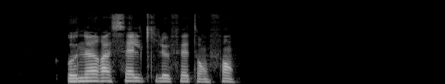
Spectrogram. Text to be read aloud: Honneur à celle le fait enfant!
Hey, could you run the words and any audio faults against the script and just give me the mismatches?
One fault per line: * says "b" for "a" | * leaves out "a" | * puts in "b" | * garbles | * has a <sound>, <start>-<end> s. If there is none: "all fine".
* puts in "qui"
